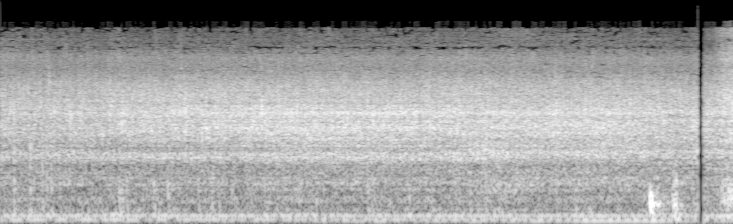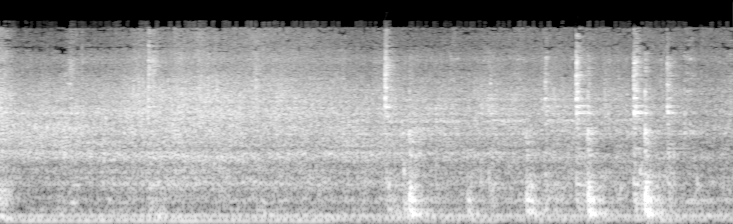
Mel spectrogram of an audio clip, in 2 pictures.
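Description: Butter and flour roux for béchamel being stirred over low heat, a continuous soft sizzle with scattered scraping and tapping strokes of the utensil growing busier toward the end, heard close with no talking.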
